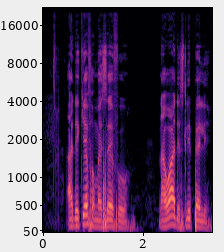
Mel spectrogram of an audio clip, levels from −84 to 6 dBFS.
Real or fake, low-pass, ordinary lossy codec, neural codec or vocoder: real; none; none; none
